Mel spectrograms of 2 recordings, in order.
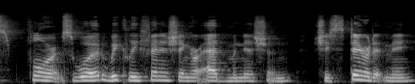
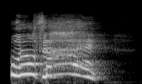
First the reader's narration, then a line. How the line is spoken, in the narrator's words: she screamed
